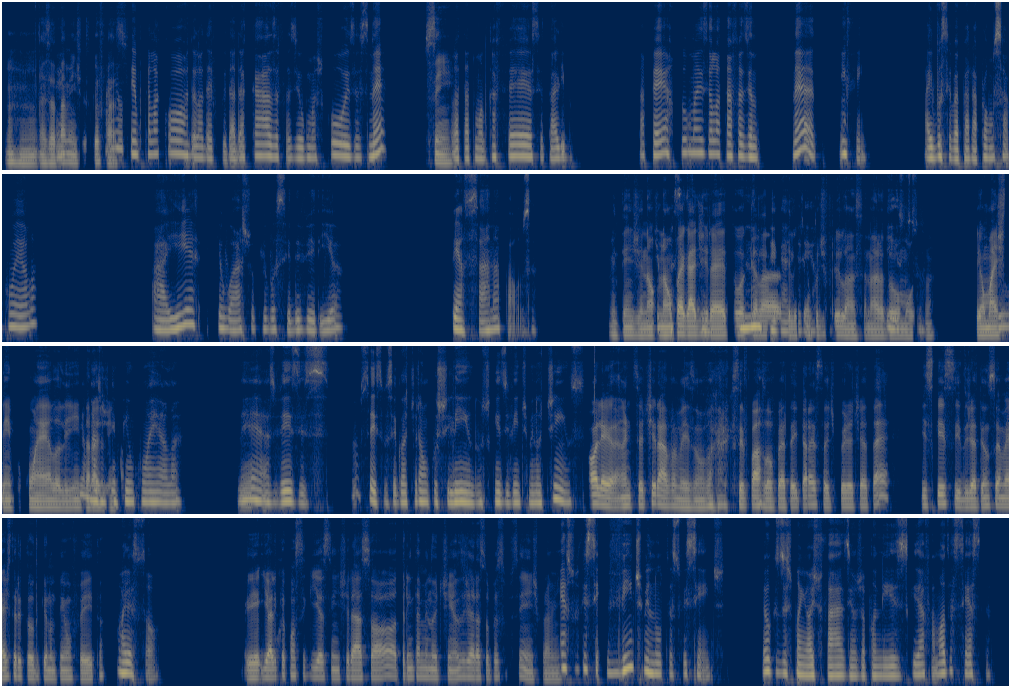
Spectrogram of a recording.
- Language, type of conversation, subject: Portuguese, advice, Como posso equilibrar pausas e produtividade no dia a dia?
- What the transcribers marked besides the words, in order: laughing while speaking: "falou"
